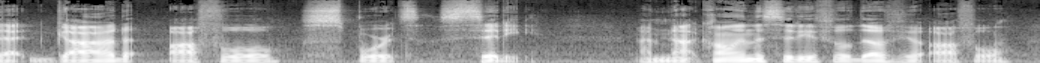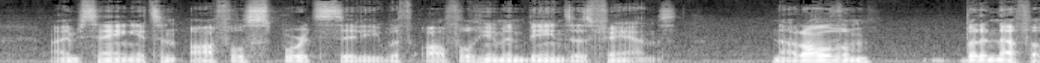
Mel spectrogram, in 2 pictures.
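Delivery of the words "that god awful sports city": very slow, careful, deliberately weighed words. Previewing Sunday's game against the Eagles, said very carefully. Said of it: "I'm going to say it very carefully".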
